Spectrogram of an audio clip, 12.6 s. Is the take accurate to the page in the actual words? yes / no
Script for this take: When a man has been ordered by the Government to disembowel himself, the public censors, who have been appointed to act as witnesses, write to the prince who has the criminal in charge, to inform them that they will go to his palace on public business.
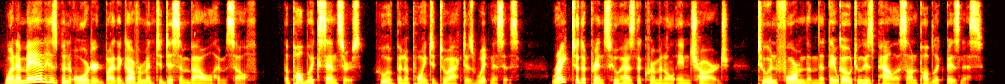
no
